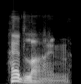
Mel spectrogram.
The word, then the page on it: headline: British English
